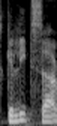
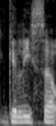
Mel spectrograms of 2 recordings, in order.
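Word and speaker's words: Galica: galita another female driver her father was polish so that's galita rather than like galissa or galika cuz the C in Polish is like a s sound like a TS so deina galita Nani Gali Oscar Alfredo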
